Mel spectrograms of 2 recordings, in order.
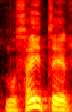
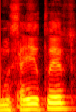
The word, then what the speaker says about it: مسيطر: Musaytir. Yeah. And he says, you said musaytir. And he says, Yeah. no, it's sad, but it's pronounced sin.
